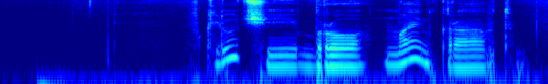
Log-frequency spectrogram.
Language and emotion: Russian, sad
